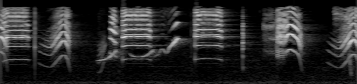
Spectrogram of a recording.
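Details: Alexandrine parakeet indoors giving loud, strident squawks, each under half a second, interleaved with arching whistled screeches and single clicks, at a rapid irregular pace.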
